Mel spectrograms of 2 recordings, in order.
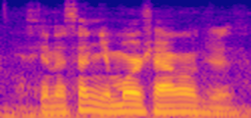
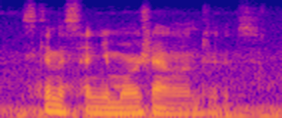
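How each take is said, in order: First: Said in the usual way. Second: Echoed much softer; a soft, sinking echo of the warning; quiet repeat. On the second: Shown as a demonstration. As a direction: drop the repeat to near a hush.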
